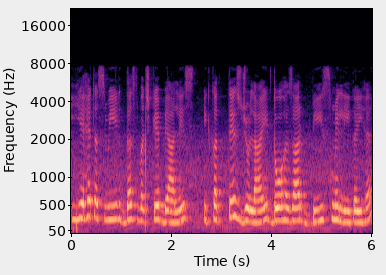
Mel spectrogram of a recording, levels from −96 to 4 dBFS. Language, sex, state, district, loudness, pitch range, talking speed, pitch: Hindi, female, Uttar Pradesh, Lalitpur, -14 LUFS, 215-250 Hz, 140 wpm, 235 Hz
